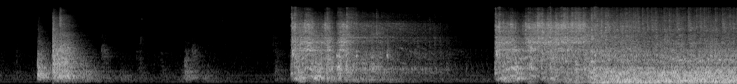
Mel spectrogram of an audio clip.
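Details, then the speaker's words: 1927 Hudson run for the first time in about seven years. Two short cranking tries die off, then the third catches and holds a steady, even run. The owner wants to lower the idle next: normal running. "but it lives it is alive wonderful move under its own power"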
